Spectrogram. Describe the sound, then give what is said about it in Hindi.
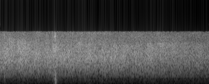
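Audience clapping at a devotional gathering with children, heard as a steady, dense wash of hands that stays fairly loud and even throughout, with no single claps standing out. “अच्छा सब अपने लिए ताली तो बजाओ और जोर से बजाओ ना बाबा को थैंक्स।”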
